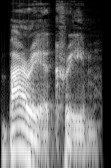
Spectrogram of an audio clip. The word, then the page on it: barrier cream: British English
